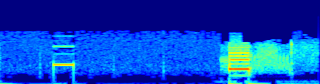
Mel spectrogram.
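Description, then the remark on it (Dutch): Over a steady radio hiss, a radio repeater tone beeps once during a test via the repeater in Meppel, then after a pause a second, slightly lower tone sounds with a crackle of static trailing after it. “Dit is dan waarschijnlijk de toon die jullie gehoord hebben.”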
